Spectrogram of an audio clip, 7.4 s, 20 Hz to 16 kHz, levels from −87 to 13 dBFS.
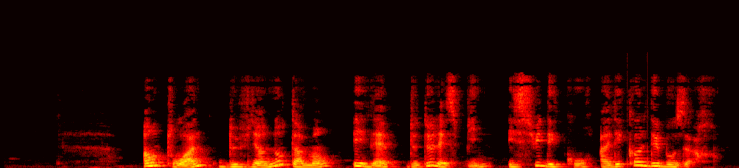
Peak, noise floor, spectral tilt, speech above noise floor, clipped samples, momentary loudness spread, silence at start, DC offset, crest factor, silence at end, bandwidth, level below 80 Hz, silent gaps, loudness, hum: -8 dBFS; -72 dBFS; -6 dB/octave; 48 dB; under 0.1%; 10 LU; 1.45 s; under 0.1%; 18 dB; 0.3 s; 9.2 kHz; -66 dBFS; none; -25 LUFS; none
